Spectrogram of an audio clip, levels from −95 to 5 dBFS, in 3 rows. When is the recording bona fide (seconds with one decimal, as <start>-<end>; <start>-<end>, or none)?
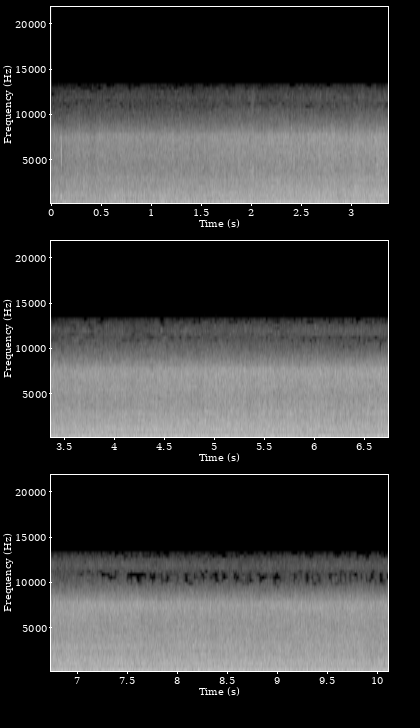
0.0-1.5; 2.3-2.9; 4.8-10.1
